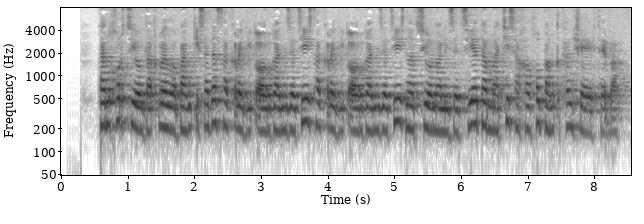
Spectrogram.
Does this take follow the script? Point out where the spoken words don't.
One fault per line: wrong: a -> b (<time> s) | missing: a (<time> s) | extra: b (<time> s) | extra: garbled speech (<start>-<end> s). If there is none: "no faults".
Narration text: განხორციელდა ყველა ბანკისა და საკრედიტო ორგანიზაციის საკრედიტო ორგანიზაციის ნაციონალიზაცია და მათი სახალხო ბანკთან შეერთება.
no faults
